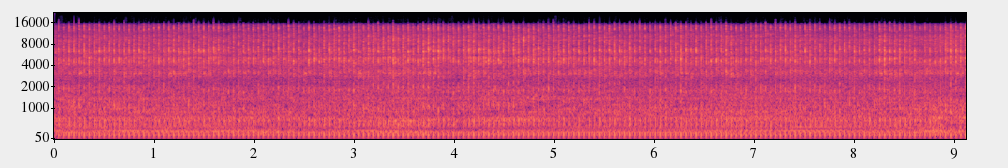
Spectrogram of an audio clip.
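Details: Old Murray push mower with small wheels and a Briggs Classic engine, fuel tank swapped from another mower and oil topped off. It gives a slow, loping chug of about four beats a second that never picks up: a low idle, apparently from a missing governor spring.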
